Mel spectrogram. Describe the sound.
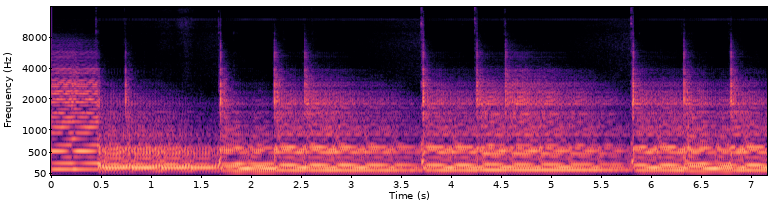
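Distorted synth bass rings out in a gritty, sustained tone. A string of sharply struck notes shifts pitch over several seconds, played alone with no voices.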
